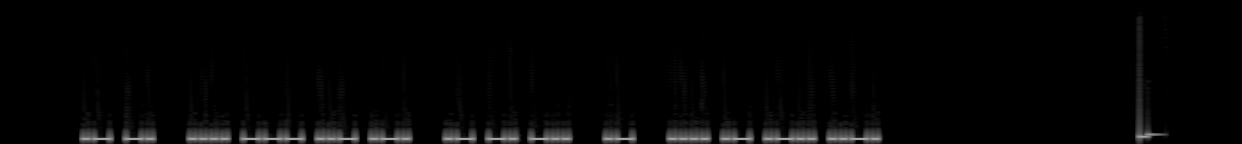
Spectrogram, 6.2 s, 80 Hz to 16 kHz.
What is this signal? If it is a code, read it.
Morse code, heard as a keyed tone, about 44 wpm, 700 Hz. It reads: AN HOUR AND A HALF
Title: Sets of 5 Words 45wpm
